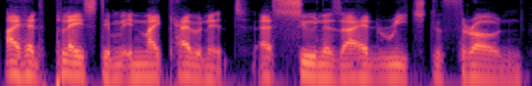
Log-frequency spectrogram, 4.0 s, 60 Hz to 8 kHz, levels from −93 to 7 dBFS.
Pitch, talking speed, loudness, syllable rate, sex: 95 Hz, 225 wpm, -22 LUFS, 5.3 syllables/s, male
